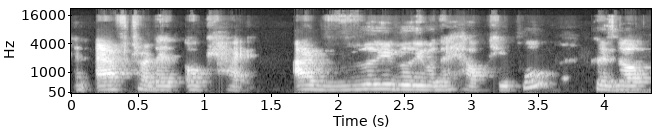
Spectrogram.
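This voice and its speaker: Bright Korean-accented woman coach. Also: medium pitch, roomy sound, rough recording. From South Korea. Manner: expressive, laughs often, halting non-native phrasing. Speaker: confidence coach, guest. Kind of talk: casual interview storytelling.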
